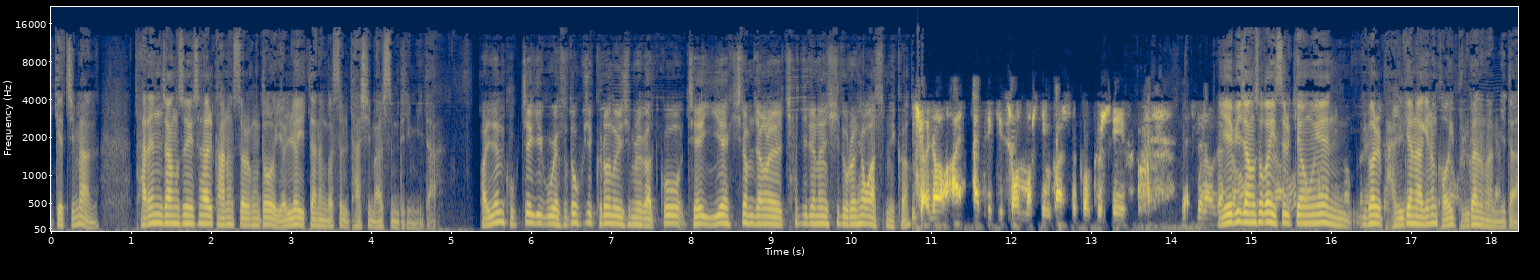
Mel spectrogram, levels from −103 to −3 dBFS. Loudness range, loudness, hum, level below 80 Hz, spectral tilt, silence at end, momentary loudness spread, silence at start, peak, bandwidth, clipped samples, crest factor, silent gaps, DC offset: 9 LU; -19 LUFS; none; -52 dBFS; -5.5 dB/octave; 0 s; 13 LU; 0.05 s; 0 dBFS; 15 kHz; under 0.1%; 20 dB; none; under 0.1%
